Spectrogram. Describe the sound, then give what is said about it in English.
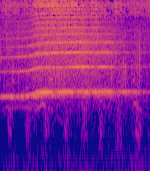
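A distant train horn from an approaching train carrying Colonel Theodore Roosevelt blows one long, steady, slightly wavering note for about three seconds, carrying over faint rumbling background noise with no voices. “Journalist Charles Post was preparing to move the cars onto a new track when they heard a horn from the distance.”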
